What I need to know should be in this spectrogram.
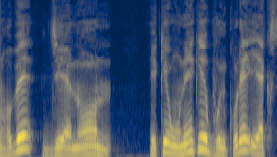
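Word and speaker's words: xenon: এক্স শব্দের শুরুতে আছে শব্দের শুরুতে থাকলে কি হয় বর্গীয় যে উচ্চারণ হয় তাই এটা উচ্চারণ হবে জেনন একে অনেকে ভুল করে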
